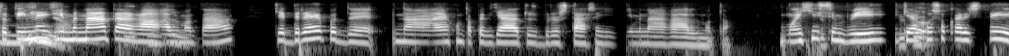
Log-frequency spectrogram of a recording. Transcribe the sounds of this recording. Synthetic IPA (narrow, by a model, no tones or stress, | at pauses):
t̪ot̪iineʝimnɐt̪ɐːɣɐlmɐt̪ɐ | ce̞nd̪ɾe̞po̞nd̪e̞ | nɐe̞xunt̪ɐpe̞ðʝɐt̪uzbɾo̞st̪ɐse̞imnɐːɣɐlmɐ̰t̪ɐ̰ | mueçisiɱviceɐxosoxɐɾist̪i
